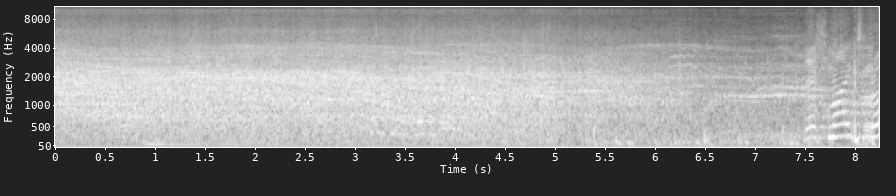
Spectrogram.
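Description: A large crowd screams and cheers in a big echoing hall.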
